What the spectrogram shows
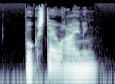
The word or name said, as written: bogstavregning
